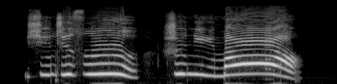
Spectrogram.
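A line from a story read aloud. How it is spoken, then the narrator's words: Shouting over humming wheels. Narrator (Chinese): 车轮嗡嗡的响着，波波喊道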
